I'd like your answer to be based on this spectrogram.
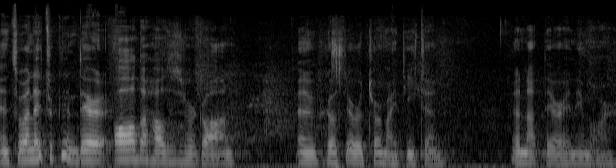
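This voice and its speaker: Over audible room echo, a woman with a fairly low pitch and a dark, mellow tone speaks with fairly even intonation. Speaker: oral history interviewee. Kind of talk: oral history interview. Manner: halting.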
